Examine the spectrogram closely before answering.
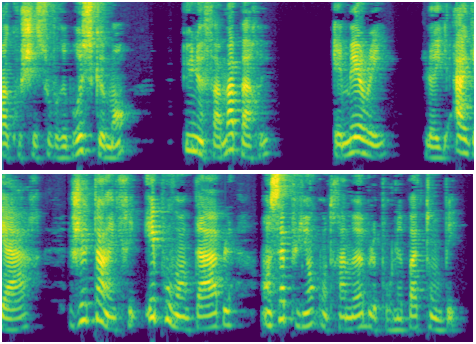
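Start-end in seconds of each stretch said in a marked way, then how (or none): none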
